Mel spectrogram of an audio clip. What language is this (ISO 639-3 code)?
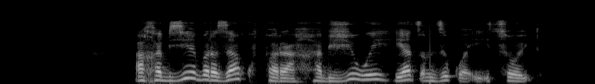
abk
